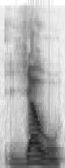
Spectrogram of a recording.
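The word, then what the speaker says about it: Yao (幺): Ce qui est intéressant, c'est quand les Chinois disent 1, ils disent souvent Yao.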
